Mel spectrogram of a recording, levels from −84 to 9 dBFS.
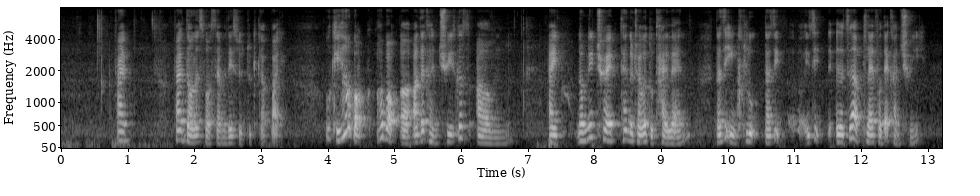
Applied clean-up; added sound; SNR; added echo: none; none; none; none.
